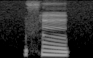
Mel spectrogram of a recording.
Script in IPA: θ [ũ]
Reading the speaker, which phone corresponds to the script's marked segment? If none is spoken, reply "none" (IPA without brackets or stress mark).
ũ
